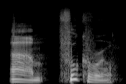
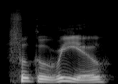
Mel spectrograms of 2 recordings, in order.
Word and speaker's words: Fukuryu: which this one I had to kind of pronounce before we started this, but Fukuryu is Fukuryu.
